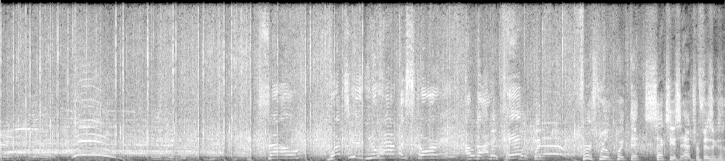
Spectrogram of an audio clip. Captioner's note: cheers and applause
